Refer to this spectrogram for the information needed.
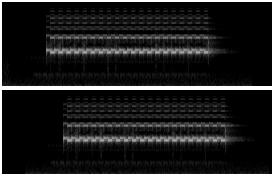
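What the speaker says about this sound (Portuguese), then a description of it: "o telefone tocou sobre a mesinha bem ao meu lado" A telephone rings on a small side table inside an abandoned house, two long electronic trilling bursts of about two seconds each separated by a short silence, loud and close with no voices.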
